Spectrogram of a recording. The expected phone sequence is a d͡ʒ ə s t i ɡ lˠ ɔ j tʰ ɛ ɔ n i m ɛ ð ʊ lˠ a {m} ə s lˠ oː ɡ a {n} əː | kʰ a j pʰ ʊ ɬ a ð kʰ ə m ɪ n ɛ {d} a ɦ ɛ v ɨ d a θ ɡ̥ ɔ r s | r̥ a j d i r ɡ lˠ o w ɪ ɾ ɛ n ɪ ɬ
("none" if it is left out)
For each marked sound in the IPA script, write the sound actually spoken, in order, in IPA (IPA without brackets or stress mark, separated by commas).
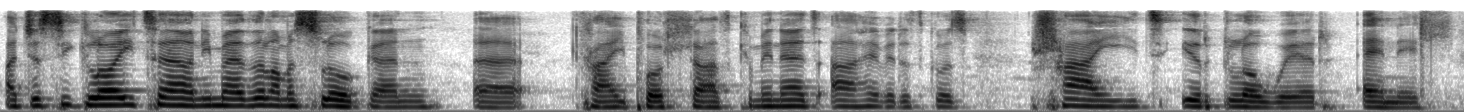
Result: m, n, d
